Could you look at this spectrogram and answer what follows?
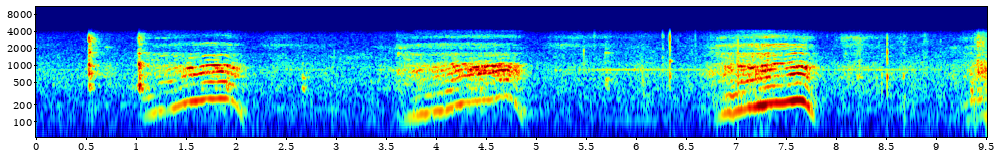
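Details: Woman passed out asleep on a futon: loud, rising-and-falling snores with a rattling tone on each breath in, about one every three seconds, in a quiet room; snoring.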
